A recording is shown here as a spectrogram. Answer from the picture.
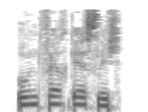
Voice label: "unvergesslich", German; adjectives

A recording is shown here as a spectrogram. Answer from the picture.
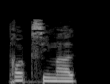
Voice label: "proximal", German; adjectives

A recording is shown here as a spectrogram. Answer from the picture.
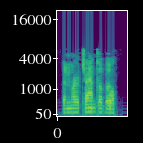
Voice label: "unmerchantable", English; adjectives

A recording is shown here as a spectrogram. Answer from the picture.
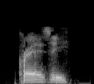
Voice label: "crazy", English; adjectives

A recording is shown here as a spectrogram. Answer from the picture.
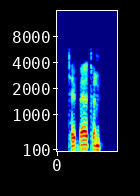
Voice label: "Tibetan", English; nouns

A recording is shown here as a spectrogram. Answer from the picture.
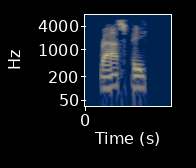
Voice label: "raspy", English; adjectives

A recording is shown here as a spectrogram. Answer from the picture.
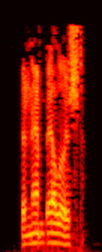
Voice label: "unembellished", English; adjectives

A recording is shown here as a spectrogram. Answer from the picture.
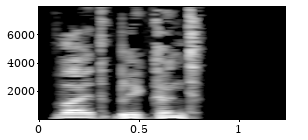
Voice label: "weitblickend", German; adjectives

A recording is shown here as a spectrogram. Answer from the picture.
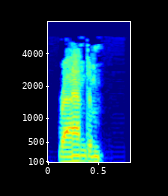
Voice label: "random", English; adjectives

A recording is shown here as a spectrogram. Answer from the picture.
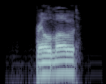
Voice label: "preload", English; nouns

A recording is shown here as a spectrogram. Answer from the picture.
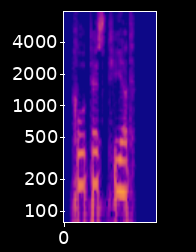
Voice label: "protestiert", German; adjectives

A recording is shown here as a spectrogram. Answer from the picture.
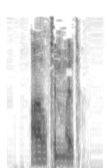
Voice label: "ultimate", English; adjectives

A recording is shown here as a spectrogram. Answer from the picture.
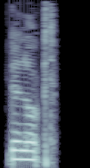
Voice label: "gelockt", German; adjectives

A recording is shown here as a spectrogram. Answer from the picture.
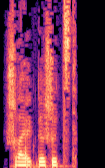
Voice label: "schreibgeschützt", German; adjectives

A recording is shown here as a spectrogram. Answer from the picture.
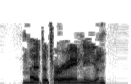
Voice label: "mediterranean", english; adjectives

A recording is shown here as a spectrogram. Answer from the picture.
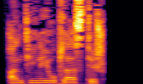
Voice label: "antineoplastisch", German; adjectives

